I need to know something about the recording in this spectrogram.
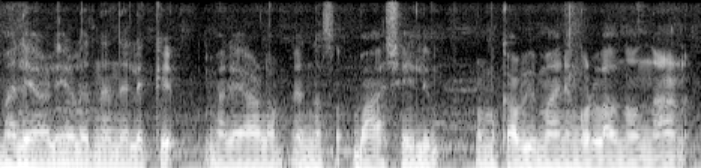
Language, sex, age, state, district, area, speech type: Malayalam, male, 18-30, Kerala, Pathanamthitta, rural, spontaneous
